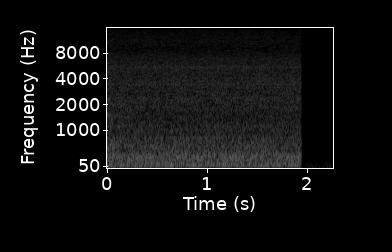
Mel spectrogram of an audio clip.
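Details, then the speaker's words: Maytag Bravos XL high-efficiency washer, final spin with the lid locked: a smooth, even whooshing hum with no knocks or rubbing, then a clean stop. Normal, balanced spin. "I think it's important to see the spin cycle in action and of course this is locked you cannot open that"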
